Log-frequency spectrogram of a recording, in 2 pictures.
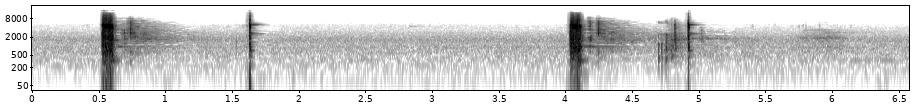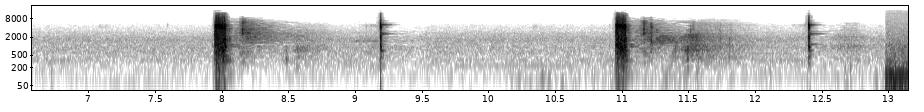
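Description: Suppressed rifle shots through a Silencerco Warlock II suppressor, five sharp cracks spaced a few seconds apart, each with a short fading tail, loud against a silent background.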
